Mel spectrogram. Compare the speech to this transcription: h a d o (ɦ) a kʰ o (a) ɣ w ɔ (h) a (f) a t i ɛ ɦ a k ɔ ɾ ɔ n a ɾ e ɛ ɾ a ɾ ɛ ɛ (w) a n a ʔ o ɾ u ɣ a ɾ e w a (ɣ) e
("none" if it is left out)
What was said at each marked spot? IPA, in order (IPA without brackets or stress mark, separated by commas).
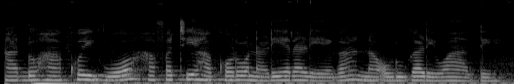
ɦ, i, h, f, ɣ, ð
